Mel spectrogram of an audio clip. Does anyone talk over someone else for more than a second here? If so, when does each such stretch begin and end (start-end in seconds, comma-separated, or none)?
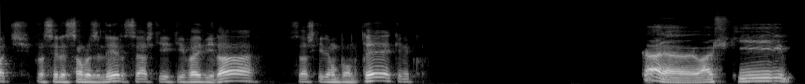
none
